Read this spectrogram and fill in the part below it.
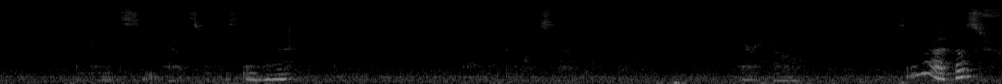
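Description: A woman murmurs softly close by.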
